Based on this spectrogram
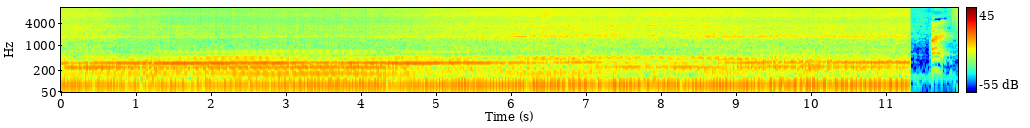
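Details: Honda CBR1000F Hurricane engine in a Roketa GK13 buggy, running: smooth steady run with an even hum, no knocks, rattles or misses; healthy. A box on a regulator/rectifier connector, jumped with a paper clip, later started smoking.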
